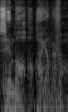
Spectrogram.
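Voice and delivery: breathy whisper with heavy breathing. Joining a joke where Darth Vader quotes The Lion King: Darth Vader voice. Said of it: "a Lion King with heavy breathing".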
